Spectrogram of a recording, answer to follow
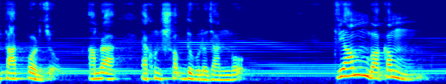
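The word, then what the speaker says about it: ত্র্যম্বকম্: পরবর্তীকালে মার্কণ্ডেয় পুরাণ নামে, তার নামেই খ্যাতি লাভ করল। এই হচ্ছে মহামৃত্যুঞ্জয় মন্ত্রের মূল তাৎপর্য। আমরা এখন শব্দগুলো জানব। ত্র্যম্বকম, ত্র্যম্বকম, ত্র্য জফলা, ত্রা, এরম আকার উচ্চারণ করব না।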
